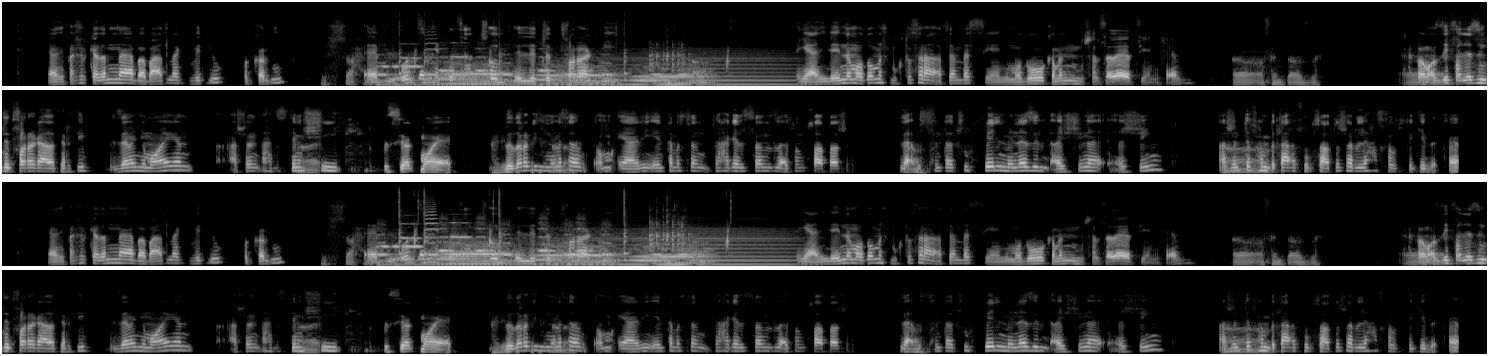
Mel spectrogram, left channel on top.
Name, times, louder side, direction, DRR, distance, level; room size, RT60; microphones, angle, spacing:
voice 1, 0.5-2.2 2.5-2.8 3.6-6.2 7.9-11.9 14.2-16.8 17.1-18.2 18.7-19.3 19.9-23.3 23.8-26.5 27.0-29.4, left 2 dB, 75° left, 2.8 m, -26 dB
voice 2, 3.2-4.4 6.9-7.2 12.3-13.2 14.0-14.5 17.8-18.1 19.7-20.6 23.8-24.1 27.0-27.6, left 1 dB, 20° left, 5.1 m, -37 dB
sound 1, 3.7-8.1, right 2 dB, 70° right, 2.4 m, -26 dB
head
